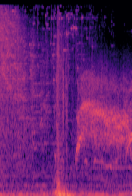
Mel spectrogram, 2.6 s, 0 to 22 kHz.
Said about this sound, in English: Then suddenly, he heard a shattering of glass from the 10th story window above his head.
